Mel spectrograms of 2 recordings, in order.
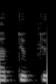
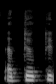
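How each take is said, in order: First: Said in the usual way. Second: अत्योक्ति with 'o' in the middle; mispronounced अत्योक्ति. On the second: Shown as a demonstration. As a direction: say अत्योक्ति as at-YOK-ti. (अत्योक्ति में 'यो' की ध्वनि) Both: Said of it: "अत्युक्ति होता है".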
